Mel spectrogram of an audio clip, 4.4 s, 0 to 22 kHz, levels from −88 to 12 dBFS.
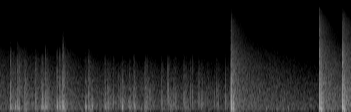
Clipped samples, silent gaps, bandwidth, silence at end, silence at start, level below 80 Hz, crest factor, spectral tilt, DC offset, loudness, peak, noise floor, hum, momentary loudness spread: under 0.1%; none; 15.5 kHz; 0 s; 0 s; -56 dBFS; 30 dB; -6.5 dB/octave; under 0.1%; -40 LUFS; -10 dBFS; -58 dBFS; none; 19 LU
